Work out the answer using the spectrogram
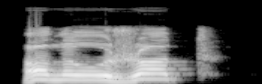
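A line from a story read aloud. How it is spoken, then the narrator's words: Muffled shout from sack. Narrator (Russian): выкрикнул из мешка толстяк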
